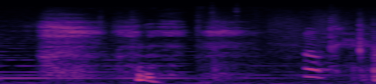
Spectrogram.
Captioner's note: Dad laughs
